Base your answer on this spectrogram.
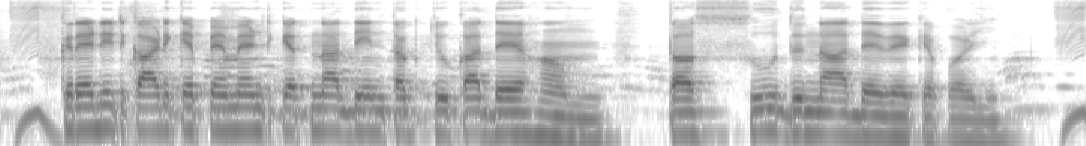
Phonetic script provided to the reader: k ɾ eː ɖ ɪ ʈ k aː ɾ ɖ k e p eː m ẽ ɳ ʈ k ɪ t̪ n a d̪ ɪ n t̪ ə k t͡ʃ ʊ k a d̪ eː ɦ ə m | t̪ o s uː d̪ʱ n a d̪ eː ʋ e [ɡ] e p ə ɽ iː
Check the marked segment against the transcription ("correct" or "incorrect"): incorrect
